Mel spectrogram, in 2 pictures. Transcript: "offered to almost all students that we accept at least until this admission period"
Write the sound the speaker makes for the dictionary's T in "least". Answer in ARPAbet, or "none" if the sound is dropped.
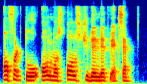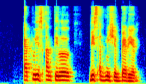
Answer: T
